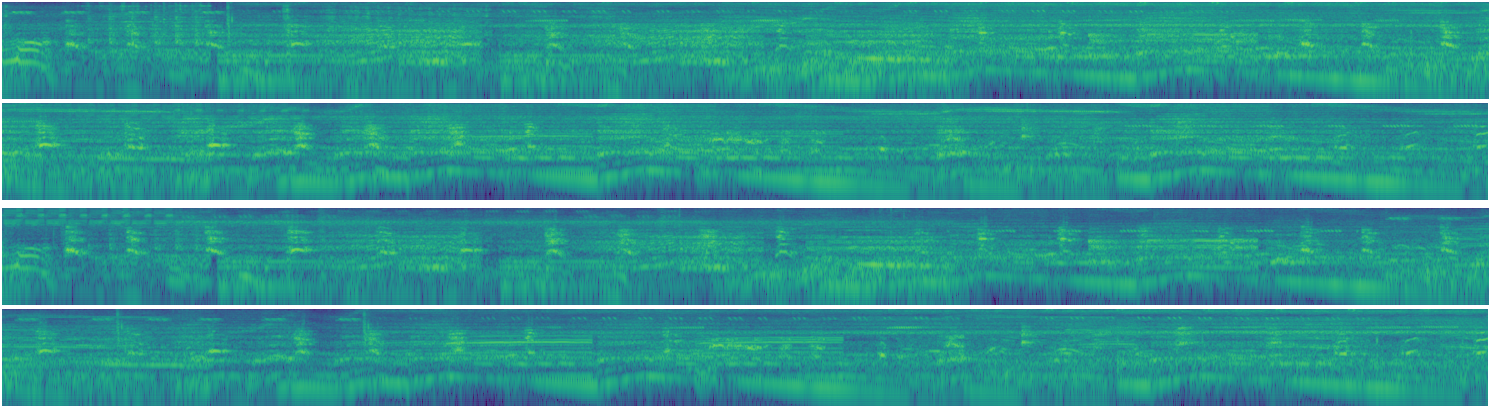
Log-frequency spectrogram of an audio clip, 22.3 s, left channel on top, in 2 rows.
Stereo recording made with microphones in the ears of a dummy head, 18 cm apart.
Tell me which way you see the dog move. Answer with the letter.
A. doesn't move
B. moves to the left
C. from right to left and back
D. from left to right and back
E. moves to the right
C.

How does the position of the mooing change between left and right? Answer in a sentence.
In this clip you hear the mooing travel towards the right.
